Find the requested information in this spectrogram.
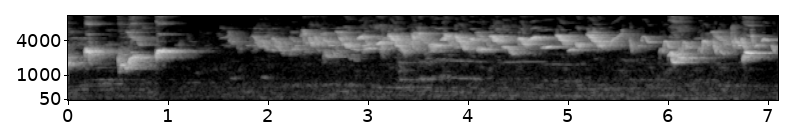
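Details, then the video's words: A lemon-bellied white-eye at dawn gives a few lower chirps, a brief pause, then a long rapid high warble of tumbling twittering notes that runs to the end. "Kicau Joss Kecial Kuning Subuh"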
